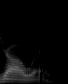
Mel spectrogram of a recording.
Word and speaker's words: Yahweh: Listen, when God says, I am who I am, he's tying directly back to his name, which is all cap letters, YHWH, which we pronounce as Yahweh, okay?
